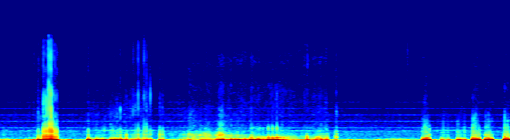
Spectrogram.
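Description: Fingertips tap and scratch the side of the suede upper of a brown suede sneaker, which is held sideways with its white rubber sole showing. The sound is quiet, low and dull, with soft scratching in the middle and sharper taps clustered toward the end.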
